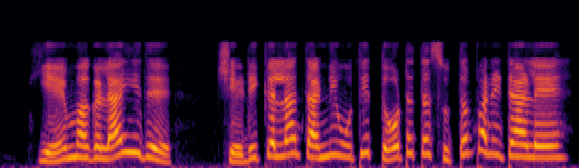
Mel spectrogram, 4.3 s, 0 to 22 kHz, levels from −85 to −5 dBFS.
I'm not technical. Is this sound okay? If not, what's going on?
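No. Throughout the clip the speech has a rough, hissy fuzz around it and a smeared, underwater quality, and the crisp top end is missing, with nothing above 7.7 kHz. This is likely Nellymoser compression, the old Flash microphone codec. It squeezes sound into small chunks with very little detail per chunk, so quiet parts of the sound get dropped and filled in with noise, which causes the hiss and blur.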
